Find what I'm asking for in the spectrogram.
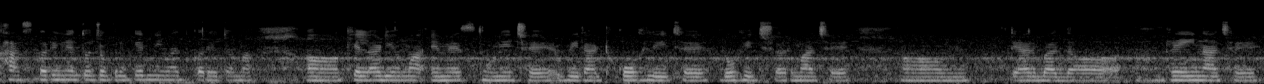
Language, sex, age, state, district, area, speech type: Gujarati, female, 18-30, Gujarat, Rajkot, rural, spontaneous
